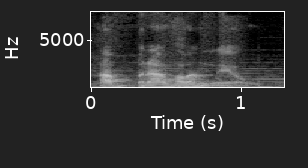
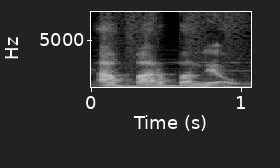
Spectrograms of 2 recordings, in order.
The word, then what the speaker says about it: Abravanel: tá a brav Nel há um debate sobre se o sobrenome deve ser pronunciado a Barb leu ou a bravanel a pronúncia tradicional é a barbanel a literatura acadêmica moder des tem mais comumente usado o Abravanel no entanto seu próprio filho Judá insistiu em a barbel e de Elias Levita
